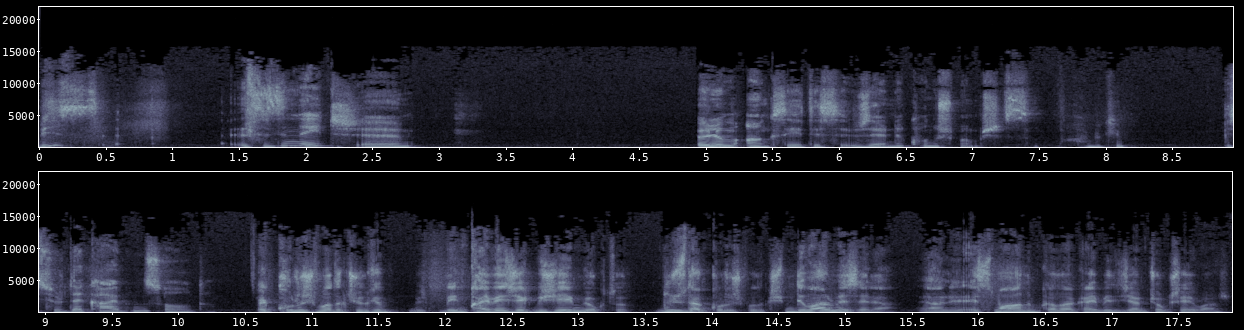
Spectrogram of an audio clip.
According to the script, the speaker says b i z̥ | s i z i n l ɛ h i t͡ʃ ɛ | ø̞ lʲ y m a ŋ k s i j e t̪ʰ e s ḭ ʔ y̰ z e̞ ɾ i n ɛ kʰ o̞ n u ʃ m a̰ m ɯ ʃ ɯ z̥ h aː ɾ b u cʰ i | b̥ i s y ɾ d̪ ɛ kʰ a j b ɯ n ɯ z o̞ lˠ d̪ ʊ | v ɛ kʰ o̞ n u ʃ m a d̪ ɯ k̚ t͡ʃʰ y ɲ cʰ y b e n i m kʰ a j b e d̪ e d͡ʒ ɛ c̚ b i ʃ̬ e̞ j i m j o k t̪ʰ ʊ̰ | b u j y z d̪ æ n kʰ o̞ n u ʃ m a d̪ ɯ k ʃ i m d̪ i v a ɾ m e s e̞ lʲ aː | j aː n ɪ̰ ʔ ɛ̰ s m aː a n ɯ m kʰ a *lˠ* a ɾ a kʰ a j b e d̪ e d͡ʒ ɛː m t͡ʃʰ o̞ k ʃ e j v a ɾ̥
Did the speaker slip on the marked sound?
no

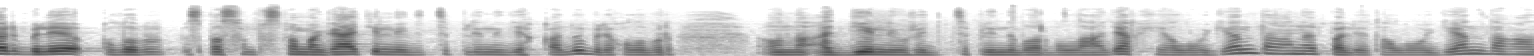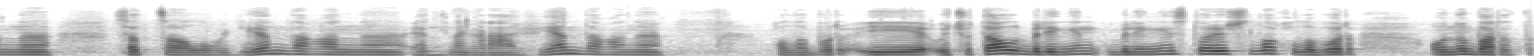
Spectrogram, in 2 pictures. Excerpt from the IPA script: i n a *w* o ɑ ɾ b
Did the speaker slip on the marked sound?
yes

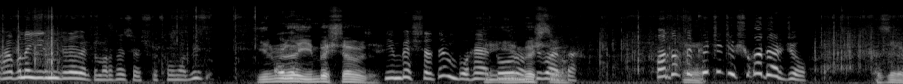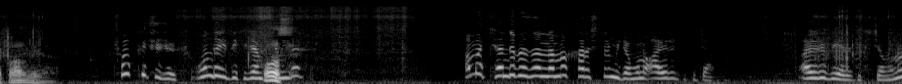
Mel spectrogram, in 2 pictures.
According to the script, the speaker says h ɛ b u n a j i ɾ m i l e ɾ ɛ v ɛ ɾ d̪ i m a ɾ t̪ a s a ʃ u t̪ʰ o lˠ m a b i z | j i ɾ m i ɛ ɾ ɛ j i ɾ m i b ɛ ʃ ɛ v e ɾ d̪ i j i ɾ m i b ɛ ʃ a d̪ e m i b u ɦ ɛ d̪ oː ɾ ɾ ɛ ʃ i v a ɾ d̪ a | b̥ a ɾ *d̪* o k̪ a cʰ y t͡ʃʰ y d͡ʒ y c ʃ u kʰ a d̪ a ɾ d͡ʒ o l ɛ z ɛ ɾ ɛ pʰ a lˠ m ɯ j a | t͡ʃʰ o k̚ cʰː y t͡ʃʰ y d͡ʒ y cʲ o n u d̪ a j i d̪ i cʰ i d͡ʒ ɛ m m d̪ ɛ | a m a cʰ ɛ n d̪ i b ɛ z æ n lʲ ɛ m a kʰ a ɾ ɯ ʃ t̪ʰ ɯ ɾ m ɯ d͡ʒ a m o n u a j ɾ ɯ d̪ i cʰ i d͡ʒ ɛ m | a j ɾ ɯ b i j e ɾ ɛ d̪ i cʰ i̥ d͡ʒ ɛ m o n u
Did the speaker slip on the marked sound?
no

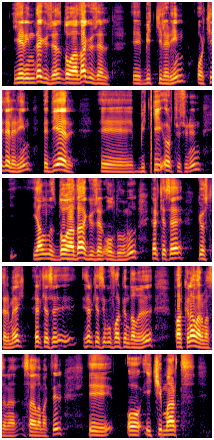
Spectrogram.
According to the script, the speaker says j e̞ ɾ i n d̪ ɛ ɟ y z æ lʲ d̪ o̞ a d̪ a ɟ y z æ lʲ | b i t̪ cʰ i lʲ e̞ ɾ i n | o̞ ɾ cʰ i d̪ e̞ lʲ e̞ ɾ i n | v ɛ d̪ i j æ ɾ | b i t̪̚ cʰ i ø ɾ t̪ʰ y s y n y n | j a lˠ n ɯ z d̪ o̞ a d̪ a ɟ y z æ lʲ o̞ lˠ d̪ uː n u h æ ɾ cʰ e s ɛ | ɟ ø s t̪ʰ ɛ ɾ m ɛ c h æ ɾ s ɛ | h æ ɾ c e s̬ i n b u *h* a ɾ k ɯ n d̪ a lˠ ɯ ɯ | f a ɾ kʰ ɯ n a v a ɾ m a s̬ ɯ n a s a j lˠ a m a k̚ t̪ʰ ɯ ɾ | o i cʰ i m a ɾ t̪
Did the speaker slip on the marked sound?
yes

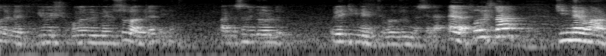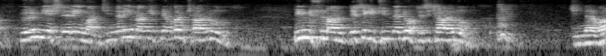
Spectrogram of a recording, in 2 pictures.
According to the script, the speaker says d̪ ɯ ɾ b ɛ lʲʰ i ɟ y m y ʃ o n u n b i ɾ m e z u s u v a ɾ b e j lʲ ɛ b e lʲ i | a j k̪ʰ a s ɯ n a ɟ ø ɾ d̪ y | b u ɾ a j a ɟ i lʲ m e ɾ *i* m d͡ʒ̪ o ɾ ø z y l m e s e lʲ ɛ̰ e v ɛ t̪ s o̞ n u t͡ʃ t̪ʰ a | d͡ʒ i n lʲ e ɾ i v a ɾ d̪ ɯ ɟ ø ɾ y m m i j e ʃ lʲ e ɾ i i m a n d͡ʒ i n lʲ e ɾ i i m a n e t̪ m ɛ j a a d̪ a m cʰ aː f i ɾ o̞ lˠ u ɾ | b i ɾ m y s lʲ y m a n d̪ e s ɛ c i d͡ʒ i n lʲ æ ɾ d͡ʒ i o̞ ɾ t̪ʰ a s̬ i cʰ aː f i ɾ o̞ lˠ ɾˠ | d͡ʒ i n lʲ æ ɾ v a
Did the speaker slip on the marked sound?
no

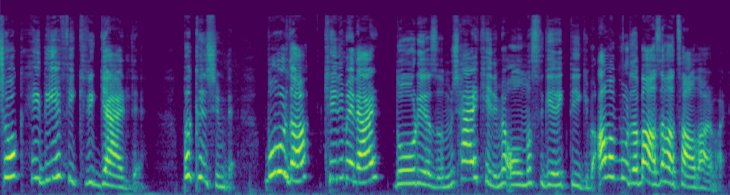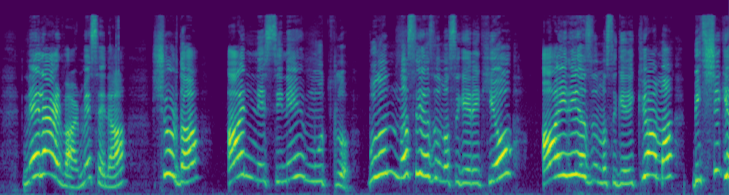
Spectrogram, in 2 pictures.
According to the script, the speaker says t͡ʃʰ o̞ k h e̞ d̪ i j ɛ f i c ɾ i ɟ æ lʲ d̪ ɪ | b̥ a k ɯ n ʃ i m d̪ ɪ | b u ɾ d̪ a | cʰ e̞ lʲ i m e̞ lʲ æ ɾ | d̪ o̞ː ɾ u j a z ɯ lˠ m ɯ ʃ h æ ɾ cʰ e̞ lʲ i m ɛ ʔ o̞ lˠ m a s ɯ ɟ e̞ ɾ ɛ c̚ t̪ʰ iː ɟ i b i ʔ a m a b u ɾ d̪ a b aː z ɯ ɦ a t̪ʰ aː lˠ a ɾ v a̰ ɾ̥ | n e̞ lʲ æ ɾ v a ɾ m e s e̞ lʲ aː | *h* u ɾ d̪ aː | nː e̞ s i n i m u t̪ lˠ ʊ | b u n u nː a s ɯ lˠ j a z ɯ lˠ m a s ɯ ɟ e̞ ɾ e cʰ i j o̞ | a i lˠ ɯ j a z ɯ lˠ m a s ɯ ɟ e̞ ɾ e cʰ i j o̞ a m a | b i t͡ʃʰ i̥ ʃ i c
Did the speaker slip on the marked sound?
yes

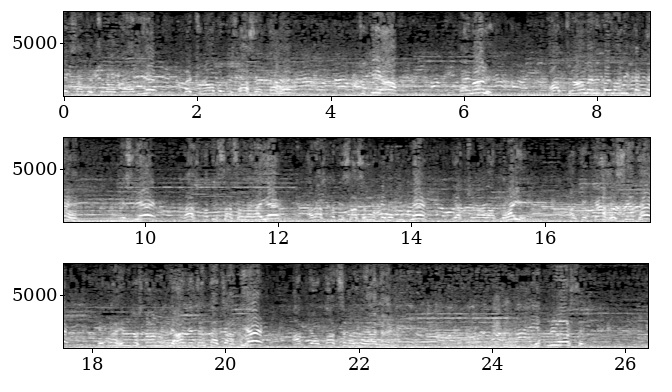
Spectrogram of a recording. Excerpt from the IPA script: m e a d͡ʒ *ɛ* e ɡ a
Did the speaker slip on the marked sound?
yes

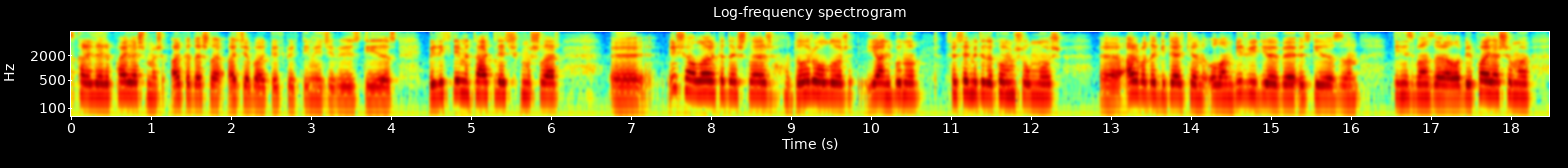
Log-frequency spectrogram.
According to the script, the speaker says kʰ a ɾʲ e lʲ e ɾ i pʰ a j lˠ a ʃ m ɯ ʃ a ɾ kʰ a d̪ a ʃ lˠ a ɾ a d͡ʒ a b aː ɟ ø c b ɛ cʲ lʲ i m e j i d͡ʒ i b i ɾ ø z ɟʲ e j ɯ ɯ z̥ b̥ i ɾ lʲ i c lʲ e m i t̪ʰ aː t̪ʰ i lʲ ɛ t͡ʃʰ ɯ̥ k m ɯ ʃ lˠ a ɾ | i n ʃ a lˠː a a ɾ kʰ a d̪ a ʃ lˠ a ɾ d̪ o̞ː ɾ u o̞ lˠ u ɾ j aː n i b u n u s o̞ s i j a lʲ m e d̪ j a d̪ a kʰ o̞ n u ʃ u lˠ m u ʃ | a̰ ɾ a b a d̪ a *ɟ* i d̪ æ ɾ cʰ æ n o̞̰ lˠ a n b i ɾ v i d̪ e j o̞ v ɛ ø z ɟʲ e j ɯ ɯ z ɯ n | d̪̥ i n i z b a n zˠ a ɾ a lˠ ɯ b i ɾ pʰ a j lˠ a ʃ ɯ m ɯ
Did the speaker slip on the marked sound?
no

